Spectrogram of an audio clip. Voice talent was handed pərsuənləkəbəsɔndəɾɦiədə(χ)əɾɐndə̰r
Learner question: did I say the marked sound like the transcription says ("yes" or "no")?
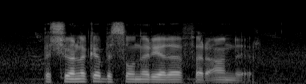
no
